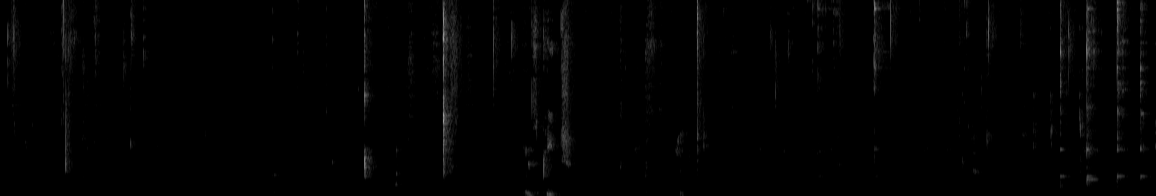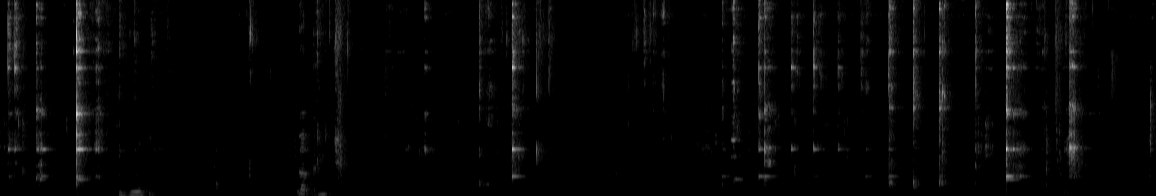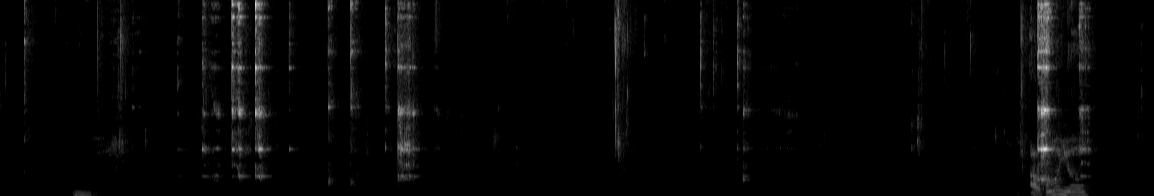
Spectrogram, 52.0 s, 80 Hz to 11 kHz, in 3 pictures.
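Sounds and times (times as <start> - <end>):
mouth clicks and wet smacks eating: 0.0 - 2.3, 9.3 - 10.7, 20.6 - 21.5, 24.6 - 25.7, 26.6 - 29.4, 36.1 - 37.0, 43.8 - 44.5, 48.2 - 50.2
utensil clinking against dish: 32.4 - 33.6.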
